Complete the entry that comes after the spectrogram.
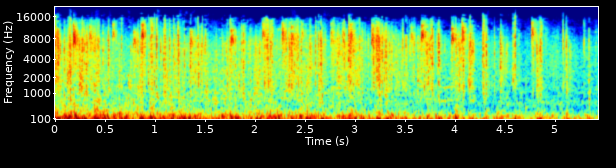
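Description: Musket volleys crackle continuously in a Napoleonic Total War 3 4v4 battle, dense overlapping shots forming a rolling fusillade with occasional booms, steady and fairly loud without talk.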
